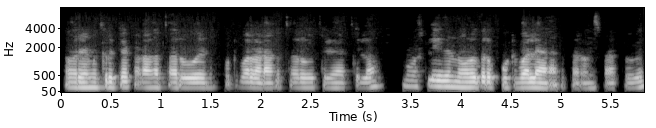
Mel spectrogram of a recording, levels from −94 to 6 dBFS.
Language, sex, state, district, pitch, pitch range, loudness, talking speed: Kannada, male, Karnataka, Bijapur, 135 Hz, 135-140 Hz, -16 LUFS, 145 wpm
